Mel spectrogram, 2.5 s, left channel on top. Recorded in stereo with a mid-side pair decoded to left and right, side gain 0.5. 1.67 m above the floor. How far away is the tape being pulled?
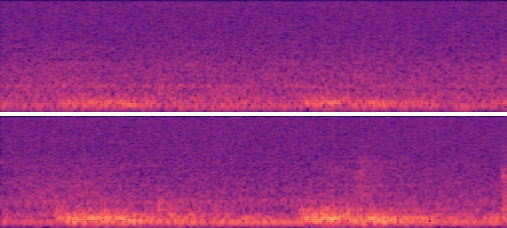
No tape being pulled in this recording.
